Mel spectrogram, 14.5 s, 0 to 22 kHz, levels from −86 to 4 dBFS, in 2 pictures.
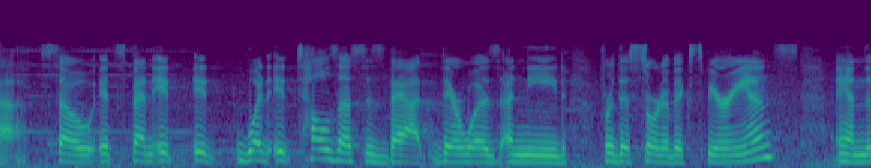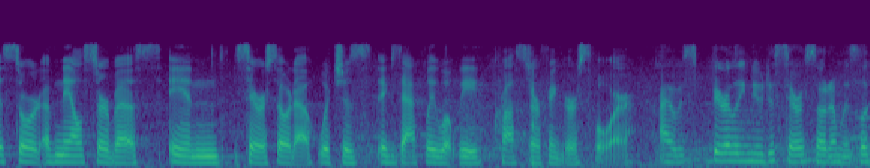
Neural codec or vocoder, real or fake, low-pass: none; real; 7.2 kHz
